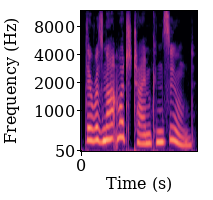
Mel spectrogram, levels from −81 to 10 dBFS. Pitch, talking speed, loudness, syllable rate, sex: 260 Hz, 205 wpm, -14 LUFS, 5.7 syllables/s, female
